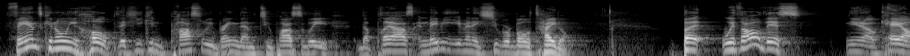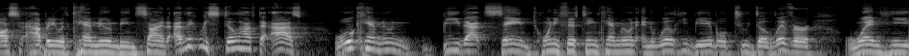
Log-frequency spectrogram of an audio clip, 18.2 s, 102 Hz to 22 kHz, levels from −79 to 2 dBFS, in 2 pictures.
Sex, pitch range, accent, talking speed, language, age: male, 125-160 Hz, American, 195 wpm, English, 20-39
